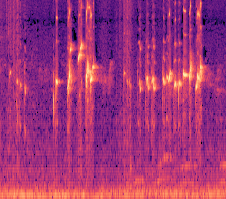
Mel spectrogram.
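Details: Sooty-headed bulbul lure song with short bubbly phrases, a loud cluster of chirps, a pause, then a quicker string of rising, warbled notes.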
